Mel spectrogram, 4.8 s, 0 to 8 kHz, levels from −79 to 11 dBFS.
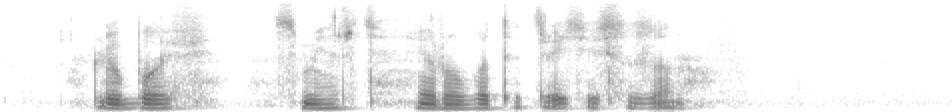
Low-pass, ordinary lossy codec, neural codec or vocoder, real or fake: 7.2 kHz; MP3, 64 kbps; none; real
